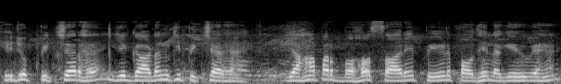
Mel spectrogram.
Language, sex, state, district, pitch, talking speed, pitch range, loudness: Hindi, male, Chandigarh, Chandigarh, 190 Hz, 190 wpm, 175-210 Hz, -13 LUFS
